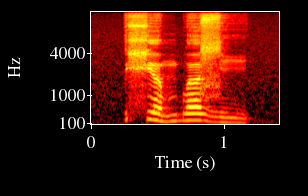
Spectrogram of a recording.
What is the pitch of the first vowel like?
falling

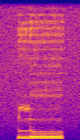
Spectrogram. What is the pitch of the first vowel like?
high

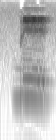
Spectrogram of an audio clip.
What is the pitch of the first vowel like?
low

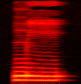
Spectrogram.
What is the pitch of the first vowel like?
high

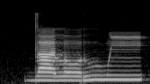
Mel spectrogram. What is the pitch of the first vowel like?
low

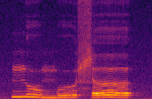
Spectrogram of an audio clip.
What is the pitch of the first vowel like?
falling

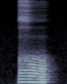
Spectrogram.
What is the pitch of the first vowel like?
low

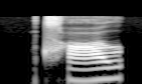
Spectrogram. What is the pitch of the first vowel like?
rising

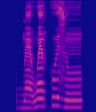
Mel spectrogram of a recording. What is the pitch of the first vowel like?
low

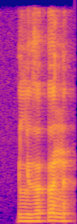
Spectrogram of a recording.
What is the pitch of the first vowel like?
rising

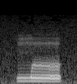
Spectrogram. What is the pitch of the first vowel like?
low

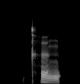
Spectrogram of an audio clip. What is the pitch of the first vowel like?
low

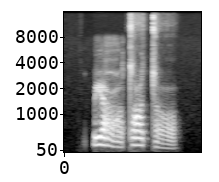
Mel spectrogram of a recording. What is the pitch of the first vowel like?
high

